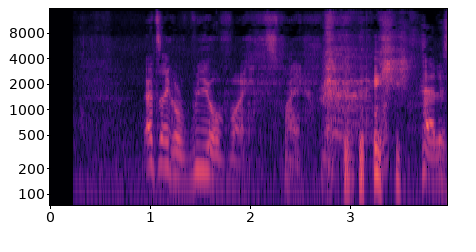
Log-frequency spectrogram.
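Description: A young man talks animatedly close by.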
